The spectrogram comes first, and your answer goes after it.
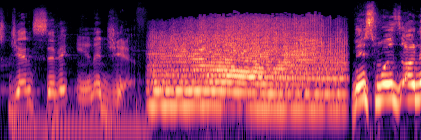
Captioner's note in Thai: เสียงคำรามของเครื่องยนต์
